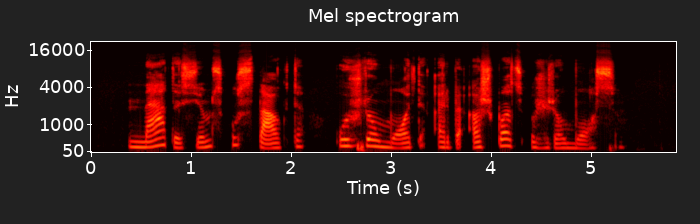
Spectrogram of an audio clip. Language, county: Lithuanian, Vilnius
